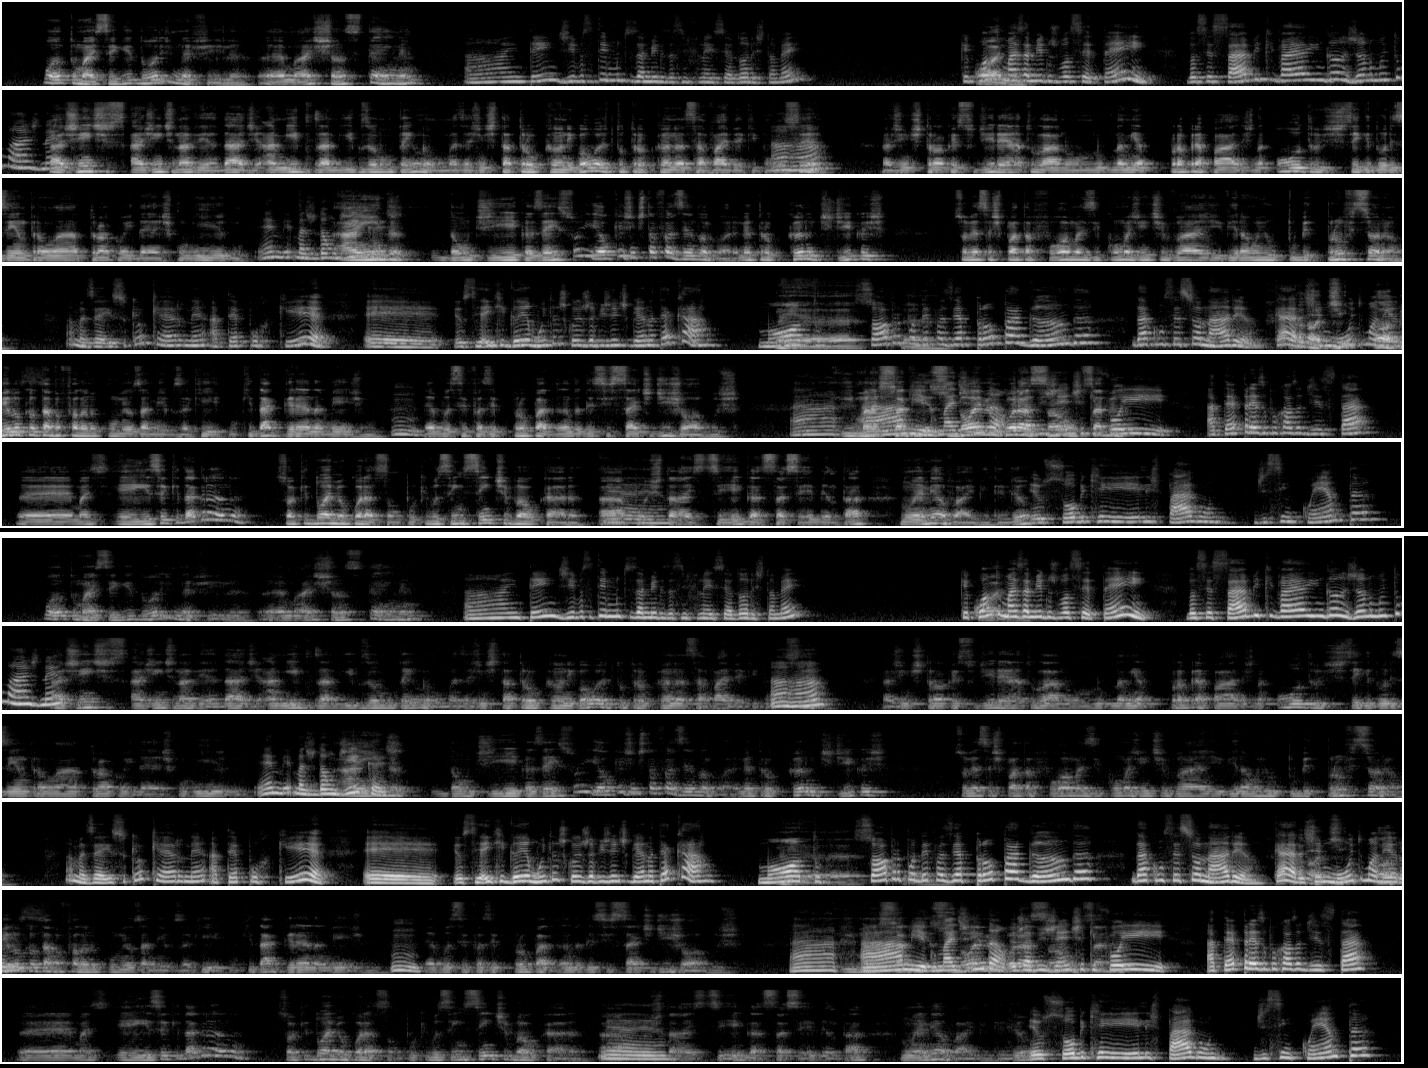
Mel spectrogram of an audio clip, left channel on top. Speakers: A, on the left (about 15°); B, on the right (about 30°).
A: Quanto mais seguidores, minha filha, é mais chance tem, né?
B: Ah, entendi. Você tem muitos amigos assim influenciadores também? Porque quanto
A: Olha,
B: mais amigos você tem, você sabe que vai enganjando muito mais, né?
A: A gente, a gente, na verdade, amigos, amigos eu não tenho não, mas a gente tá trocando, igual eu tô trocando essa vibe aqui com
B: Aham.
A: você, a gente troca isso direto lá no, no- na minha própria página. Outros seguidores entram lá, trocam ideias comigo,
B: É, me- mas dão
A: ainda
B: dicas?
A: dão dicas. É isso aí, é o que a gente está fazendo agora, né? Trocando dicas sobre essas plataformas e como a gente vai virar um youtuber profissional.
B: Ah, mas é isso que eu quero, né? Até porque é, eu sei que ganha muitas coisas. Já vi gente ganhando até carro, moto,
A: E É,
B: só para
A: é.
B: poder fazer a propaganda da concessionária. Cara,
A: Ó,
B: achei
A: de,
B: muito maneiro
A: ó, pelo
B: isso.
A: que eu estava falando com meus amigos aqui, o que dá grana mesmo
B: Hum.
A: é você fazer propaganda desse site de jogos.
B: Ah,
A: E, mas
B: ah,
A: só
B: amigo,
A: que isso
B: mas
A: dói
B: então,
A: meu coração,
B: eu já vi gente
A: sabe?
B: que foi até presa por causa disso, tá?
A: É, mas é esse que dá grana. Só que dói meu coração, porque você incentivar o cara
B: É.
A: a apostar, e se regaçar, se arrebentar, não é minha vibe, entendeu?
B: Eu soube que eles pagam de 50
